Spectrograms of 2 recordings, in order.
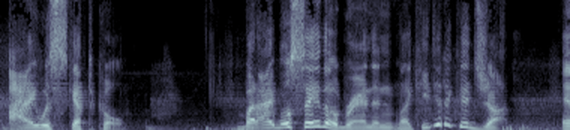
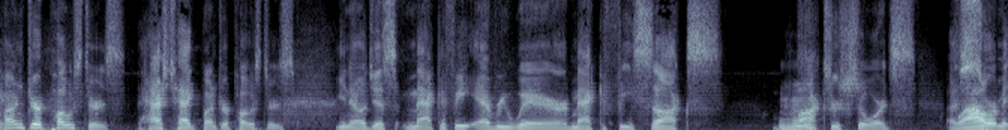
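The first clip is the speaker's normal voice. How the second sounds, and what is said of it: Sarcastic delivery. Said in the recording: “I'm being sarcastic”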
